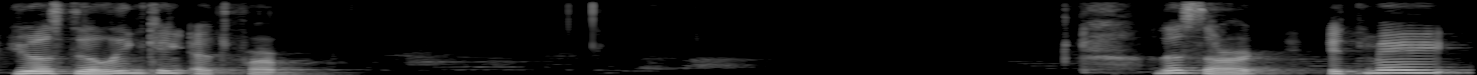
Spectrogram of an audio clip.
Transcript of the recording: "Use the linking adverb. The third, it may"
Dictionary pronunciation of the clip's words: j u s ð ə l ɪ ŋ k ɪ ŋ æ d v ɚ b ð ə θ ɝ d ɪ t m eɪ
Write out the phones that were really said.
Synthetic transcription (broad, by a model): j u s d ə l ɪ ŋ k ɪ ŋ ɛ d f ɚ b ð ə s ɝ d ɪ t m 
